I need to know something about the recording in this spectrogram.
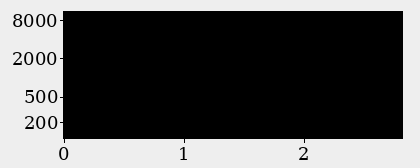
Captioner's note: none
